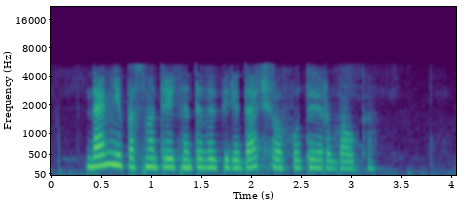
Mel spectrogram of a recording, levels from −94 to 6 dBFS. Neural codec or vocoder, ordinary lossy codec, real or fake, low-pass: none; AAC, 24 kbps; real; 5.4 kHz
